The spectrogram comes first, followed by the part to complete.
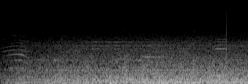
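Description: Steady low rumble with a hiss over it, the field sound of a loaded container ship under way on a river. It fades in over the first half second, then holds steady.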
